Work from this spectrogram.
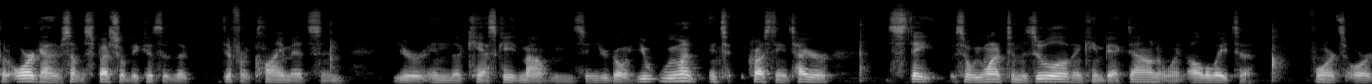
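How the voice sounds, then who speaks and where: Fairly quick and fairly even in intonation, a man talks in a dark, mellow tone. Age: 70s. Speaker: podcast guest, host's father. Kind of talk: casual chat. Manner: halting, many restarts.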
